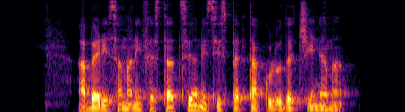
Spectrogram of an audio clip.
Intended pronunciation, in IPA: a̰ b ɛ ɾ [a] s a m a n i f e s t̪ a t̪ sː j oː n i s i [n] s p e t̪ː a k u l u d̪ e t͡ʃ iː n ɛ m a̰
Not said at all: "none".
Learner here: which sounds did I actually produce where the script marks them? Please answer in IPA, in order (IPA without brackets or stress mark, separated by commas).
i, none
